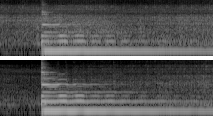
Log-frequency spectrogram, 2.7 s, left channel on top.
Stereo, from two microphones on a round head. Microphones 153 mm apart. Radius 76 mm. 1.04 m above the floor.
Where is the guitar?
80° right, 0.7 m.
